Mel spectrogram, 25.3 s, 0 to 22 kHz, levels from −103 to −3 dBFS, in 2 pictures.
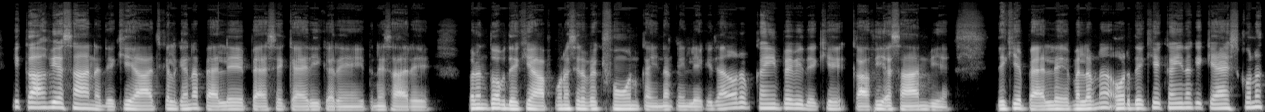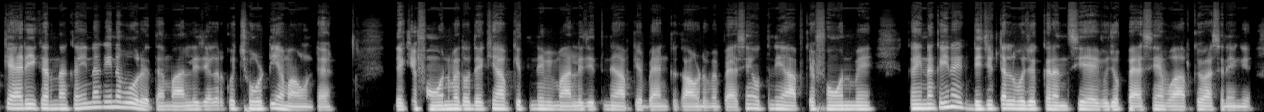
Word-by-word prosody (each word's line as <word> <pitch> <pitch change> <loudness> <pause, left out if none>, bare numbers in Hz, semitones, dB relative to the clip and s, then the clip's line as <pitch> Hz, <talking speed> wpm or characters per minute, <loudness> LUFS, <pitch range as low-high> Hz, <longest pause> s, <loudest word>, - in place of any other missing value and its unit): ये - - -1
काफ़ी 175 +1 +3
आसान 150 -5 +2
है 115 - -1
देखिए, 110 +5 -1
आजकल 115 +3 0
क्या 130 0 -1
है - - +1
ना। 145 - +1
पहले 115 -1 0
पैसे 110 +2 -2
कैरी 105 +1 -2
करें 100 -1 -3
इतने 105 +2 -4
सारे। 100 -1 -2 0.4
परंतु 145 +1 +3
अब 145 -3 +4
देखिए 125 +1 +3
आपको 120 +3 +1
ना 130 - +4
सिर्फ़ 130 -1 +1
1 125 0 0
फ़ोन 125 -1 +2
कहीं 110 -3 -3
न 110 +1 -1
कहीं 105 0 -5
लेके 105 +3 -3
जाना 130 +2 -1
है - - +1
और - - -2
अब 165 - -6
कहीं 155 -1 +1
पे 155 -1 +1
भी 145 -1 +1
देखिए 120 +1 -3
काफ़ी 105 +5 +1
आसान 110 -1 +1
भी 105 -2 -1
है। 95 - -6 0.5
देखिए 130 +4 +3
पहले 120 +2 +2
मतलब 130 +2 +3
ना 170 +1 0
और 145 -2 +2
देखिए 145 +4 0
कहीं 165 +1 0
न 170 - 0
कहीं 165 -1 -4
कैश 150 -3 +1
को 175 - -2
ना 195 +1 +2
कैरी 145 0 +3
करना 135 -1 +1
कहीं 145 +4 -1
न 180 +1 -1
कहीं 190 0 -1
न - - 0
वो 160 -4 +3
रहता 110 -2 -1
है। - - -3
मान 110 +1 0
लीजिए 120 0 -2
अगर 120 0 -4
कोई - - +2
छोटी 130 +3 0
अमाउंट 100 -5 0
है। 100 +1 -4 0.6
देखिए 130 +3 -1
फ़ोन 125 0 +2
में 130 0 +5
तो 130 - +2
देखिए 125 +2 0
आप 130 -1 +2
कितने 130 0 -1
भी 125 - +1
मान 115 0 0
लीजिए 115 0 -1
जितने 120 0 -6
आपके 115 +1 -2
बैंक 105 +1 -3
अकाउंट 105 0 -1
में 105 - -4
पैसे 100 +8 -2
हैं 145 - +1
उतने 135 0 -1
आपके 125 - -4
फ़ोन 120 -1 +1
में 120 0 +1 0.4
कहीं 145 0 +5
न 150 +1 +4
कहीं 170 +4 +2
न - - +3
एक 180 -5 0
डिजिटल 135 +2 +2
वो 130 0 +5
जो 130 0 +4
करेंसी 120 0 +1
है 115 -2 +3
वो 110 - -1
जो 115 0 +1
पैसे 110 +2 -2
हैं 115 - +2
वो 110 0 -2
आपके 120 +2 -3
पास 110 +1 -1
रहेंगे। 105 -1 -2
125 Hz, 250 wpm, -22 LUFS, 110-135 Hz, 0.6 s, में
